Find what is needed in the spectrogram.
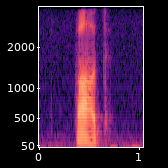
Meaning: duck, drake
- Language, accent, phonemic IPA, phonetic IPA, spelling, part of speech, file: Armenian, Eastern Armenian, /bɑd/, [bɑd], բադ, noun, Hy-բադ.ogg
